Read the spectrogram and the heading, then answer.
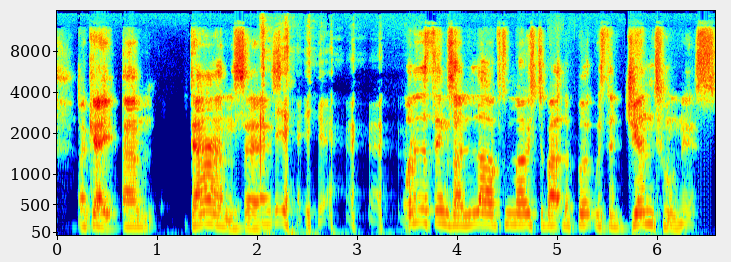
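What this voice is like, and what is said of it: Usual voice. Nothing is said of it.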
